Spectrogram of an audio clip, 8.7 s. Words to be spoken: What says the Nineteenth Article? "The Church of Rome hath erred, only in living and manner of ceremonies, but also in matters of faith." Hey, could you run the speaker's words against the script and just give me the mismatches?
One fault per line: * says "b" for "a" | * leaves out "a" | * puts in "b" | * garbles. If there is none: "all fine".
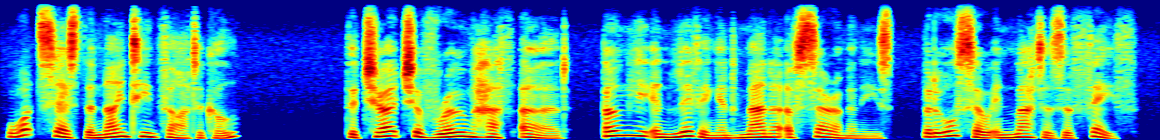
all fine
